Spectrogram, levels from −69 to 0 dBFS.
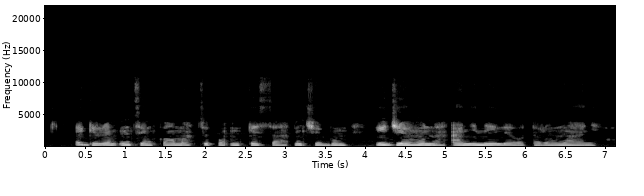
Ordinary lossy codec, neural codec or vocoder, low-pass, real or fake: none; none; 10.8 kHz; real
